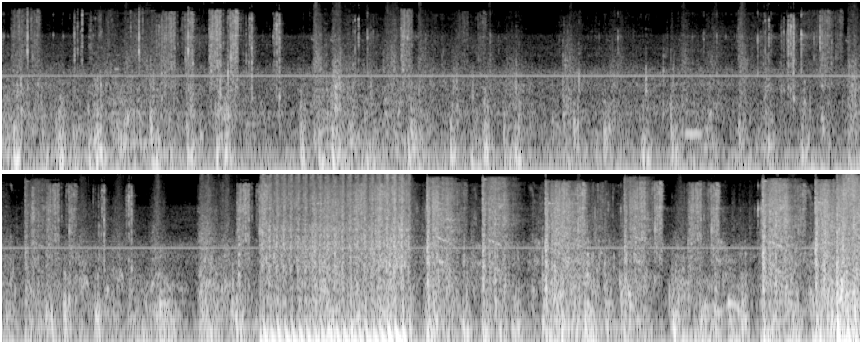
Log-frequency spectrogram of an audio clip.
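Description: Building pieces clatter and thud into place in quick bursts.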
